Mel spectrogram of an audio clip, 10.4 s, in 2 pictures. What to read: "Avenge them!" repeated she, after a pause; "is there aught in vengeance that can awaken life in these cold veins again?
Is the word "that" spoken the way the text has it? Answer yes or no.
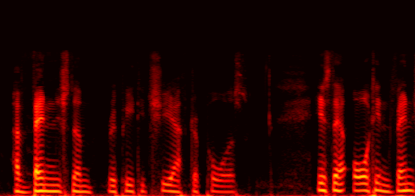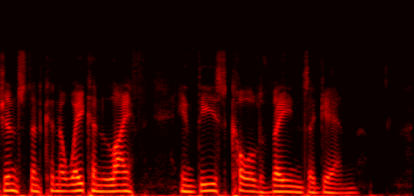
yes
